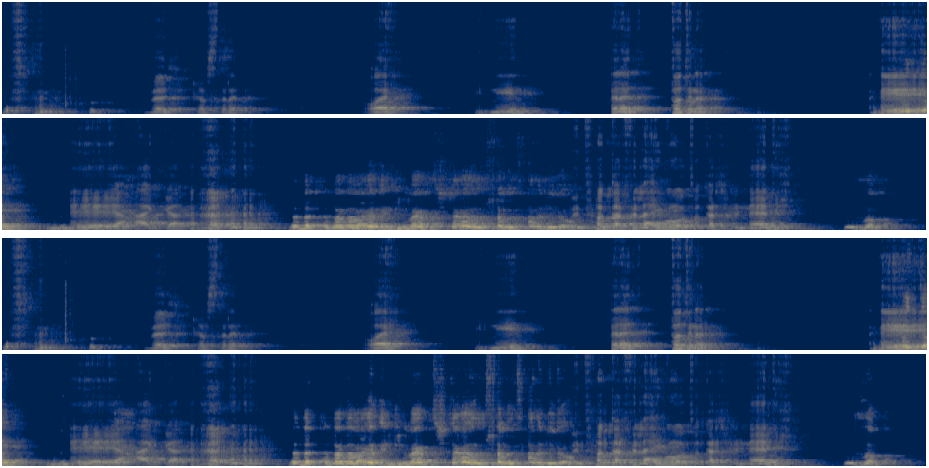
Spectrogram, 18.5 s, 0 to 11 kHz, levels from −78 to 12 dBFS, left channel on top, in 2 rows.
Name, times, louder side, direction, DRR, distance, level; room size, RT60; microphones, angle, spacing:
voice 1, 0.1-0.4 1.5-1.7 1.9-2.4 3.7-4.0 4.9-5.3 6.1-6.3 6.7-7.1 8.7-9.4 9.9-11.8 14.9-17.1, equal, ahead, 3 dB, 7.0 m, -32 dB
voice 2, 9.0-9.4 9.7-9.9 12.1-15.1 17.7-18.1, right 1 dB, 80° right, 7 dB, 4.5 m, -24 dB
29.0 x 26.5 x 5.6 m, 0.71 s
head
